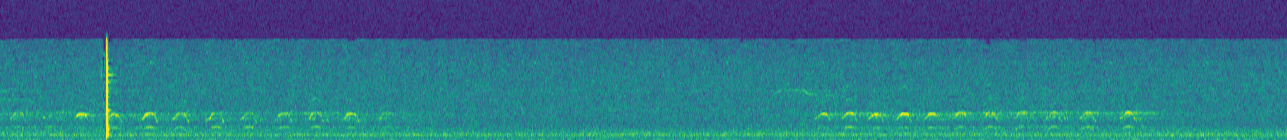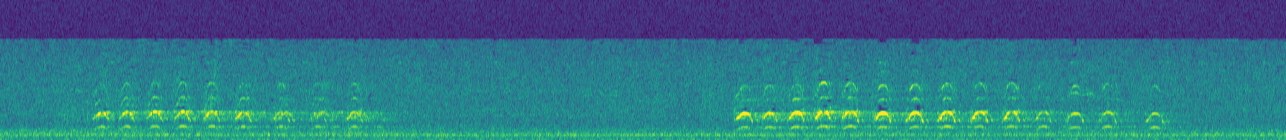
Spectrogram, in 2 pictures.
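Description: A small animal's high, rapidly pulsed trill, repeated in four bouts of one to two seconds each, over faint background hiss. A single sharp click comes about half a second in.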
